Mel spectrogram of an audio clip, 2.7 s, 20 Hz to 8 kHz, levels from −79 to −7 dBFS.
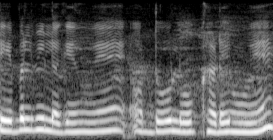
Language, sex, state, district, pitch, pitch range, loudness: Hindi, female, Punjab, Kapurthala, 210 Hz, 200-230 Hz, -15 LUFS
